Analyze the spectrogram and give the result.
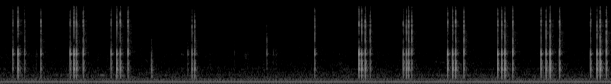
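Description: Long nails tap quickly on the hollow, translucent green plastic back of a hairbrush with bristles. About 18 short, bright clicks with almost no ring come in uneven bursts. A steady low hum runs underneath.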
